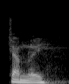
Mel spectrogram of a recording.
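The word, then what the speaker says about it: Cholmondeley: Just spell it like Chalmondley. how it doesn't sound. It's spelled Chalmondley. Chumley. Oh my god, it is pronounced Chumley?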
